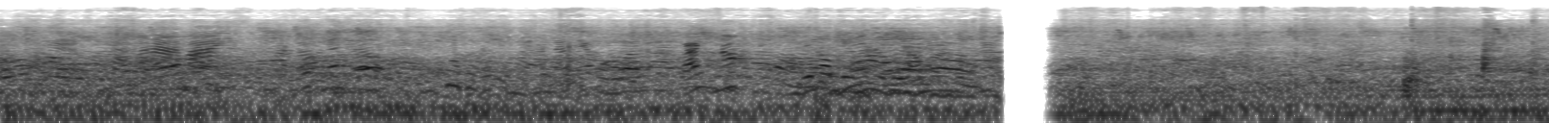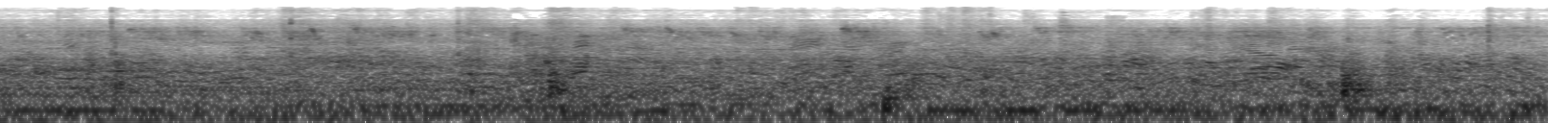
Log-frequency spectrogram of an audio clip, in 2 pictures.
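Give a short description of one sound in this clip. A crowd of men and women chatters all around, close by.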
